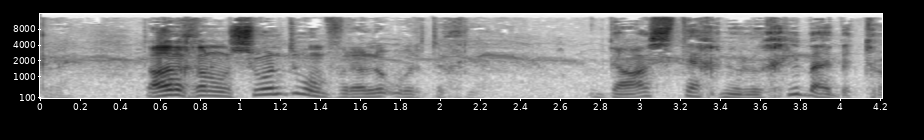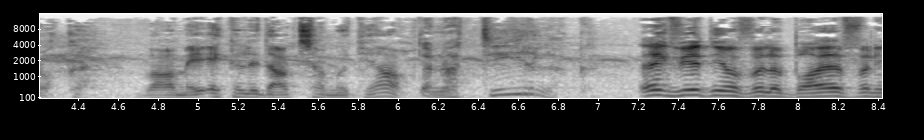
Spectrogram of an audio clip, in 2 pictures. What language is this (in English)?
Dutch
